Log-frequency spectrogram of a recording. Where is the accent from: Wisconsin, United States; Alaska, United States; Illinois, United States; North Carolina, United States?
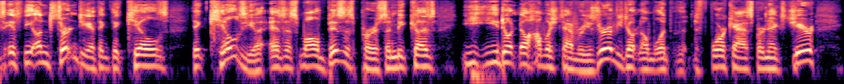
Wisconsin, United States; Center; I think this is great because as I travel, I grew up originally in Center, Wisconsin, a town of 5,000 people.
